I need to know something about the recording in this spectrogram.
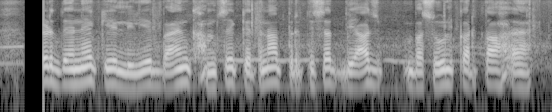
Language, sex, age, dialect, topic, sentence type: Hindi, male, 41-45, Awadhi Bundeli, banking, question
